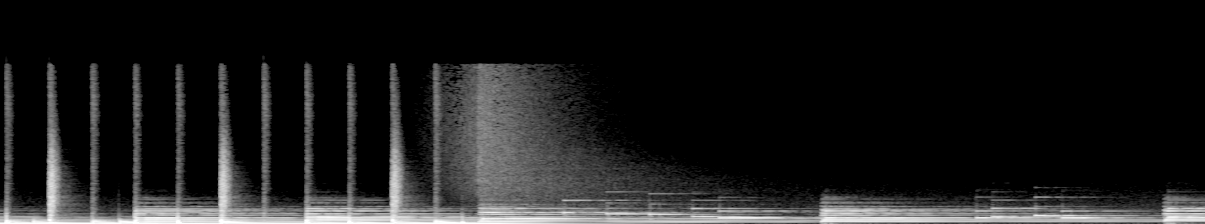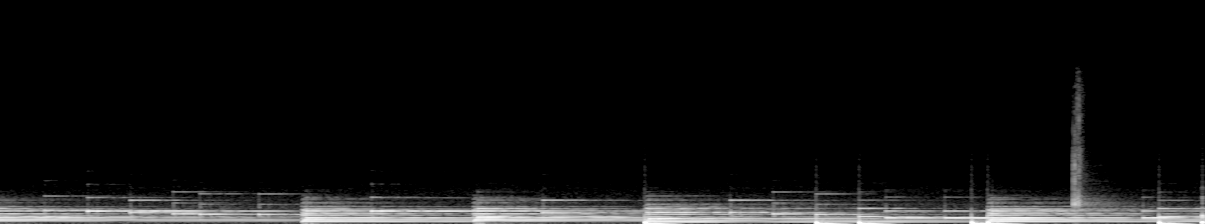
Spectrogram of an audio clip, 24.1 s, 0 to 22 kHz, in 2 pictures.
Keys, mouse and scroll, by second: 22.4-22.9 scroll down 2, 22.9 middle click, 23.0-24.1 drag, 24.0-24.1 typing.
